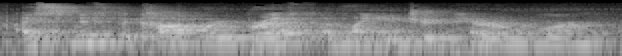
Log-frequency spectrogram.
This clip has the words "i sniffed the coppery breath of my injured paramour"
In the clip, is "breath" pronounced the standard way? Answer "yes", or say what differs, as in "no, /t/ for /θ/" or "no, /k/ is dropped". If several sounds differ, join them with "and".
yes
